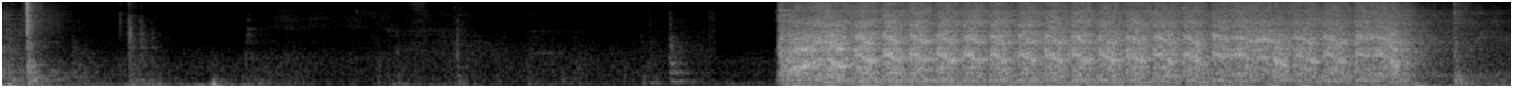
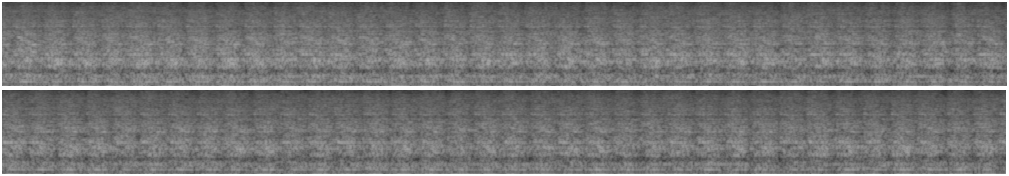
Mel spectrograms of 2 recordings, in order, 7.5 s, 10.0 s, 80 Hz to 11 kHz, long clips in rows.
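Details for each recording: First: 2JZ-engined KE70 Corolla drift car, with combustion visible from the dump pipe: a few quiet clicks, then the engine catches and runs strong and steady with even firing; normal start. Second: Freshly rebuilt 2JZ in a KE70 Corolla, first crank on the starter to build oil pressure: slow, labouring pulses about two a second on each compression stroke. High compression and a borrowed battery struggle to turn it over.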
